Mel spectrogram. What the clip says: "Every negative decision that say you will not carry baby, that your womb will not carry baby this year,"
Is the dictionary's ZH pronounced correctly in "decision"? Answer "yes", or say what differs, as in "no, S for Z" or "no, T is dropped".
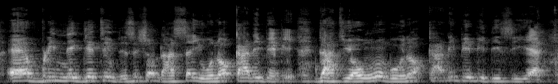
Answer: no, SH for ZH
